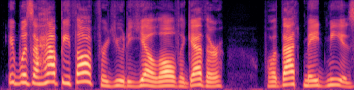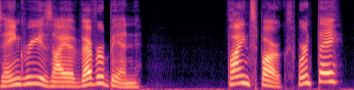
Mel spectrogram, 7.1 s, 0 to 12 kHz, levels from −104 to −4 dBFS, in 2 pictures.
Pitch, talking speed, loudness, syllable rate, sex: 205 Hz, 220 wpm, -18 LUFS, 5.7 syllables/s, female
